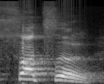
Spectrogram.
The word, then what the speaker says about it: subtle: We have the word subtle, not subtle. It is pronounced subtle. You don't pronounce the B sound in the word.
